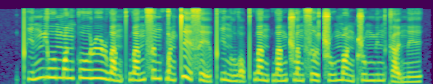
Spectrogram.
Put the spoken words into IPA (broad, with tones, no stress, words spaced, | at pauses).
pʰi˧˥nmjo˥ʊ̯ mɑ˥ŋko˥ʊ̯ɻɻ̩˥ ɻwa̰˨˩npʰwa˧˥nsə˥nfwɑ˨ŋ t̪e˥˩ɪ̯sḛ˨˩ɪ̯ pʰi˥˩nlwɔ̰˨˩ pʰwa˥˩npwa˧˥nʈ͡ʂwa˧n sɹ̩˥˩ ʈ͡ʂu˧˥mɑ˥˩ŋ ʈ͡ʂu˥my˥n ka̰˨˩ɪ̯n̪e˦ɪ̯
